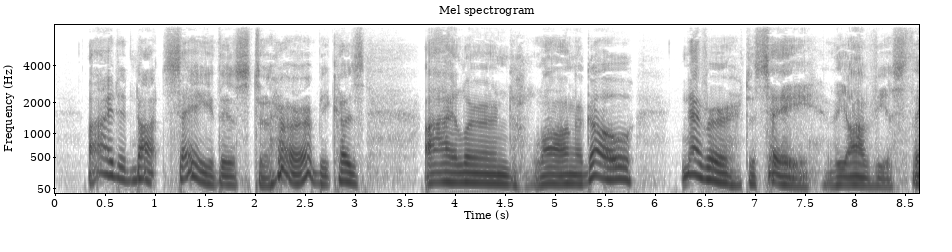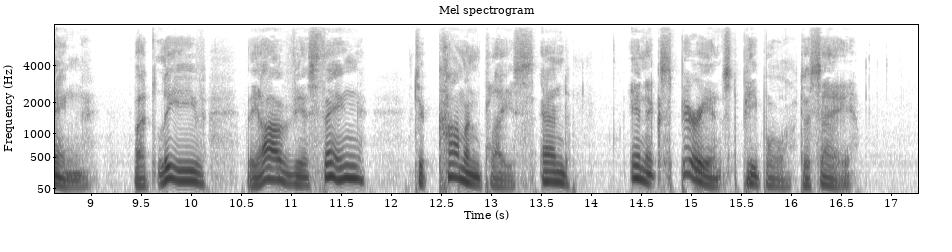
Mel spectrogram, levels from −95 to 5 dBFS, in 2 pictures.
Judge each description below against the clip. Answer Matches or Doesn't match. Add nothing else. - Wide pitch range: Matches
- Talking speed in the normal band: Doesn't match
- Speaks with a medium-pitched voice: Doesn't match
